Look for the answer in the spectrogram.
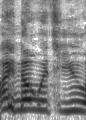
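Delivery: play-acted, very high, sobbing, tearful outcry. Retelling being held by Jesus, retelling crying out in tears. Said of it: "I'm bursting into tears".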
